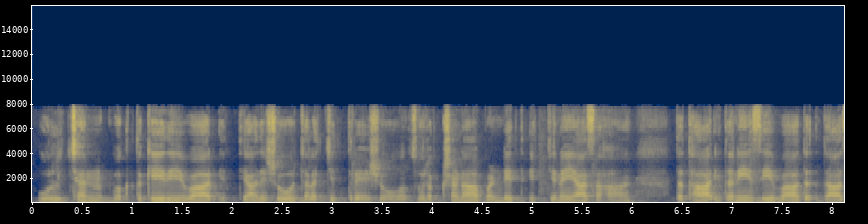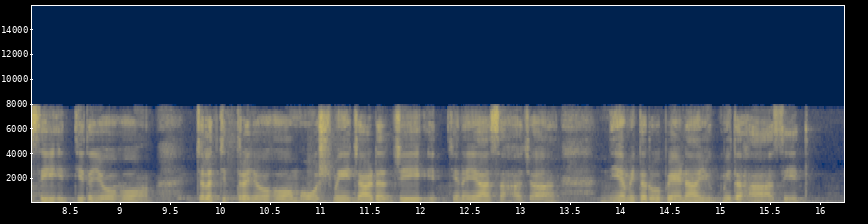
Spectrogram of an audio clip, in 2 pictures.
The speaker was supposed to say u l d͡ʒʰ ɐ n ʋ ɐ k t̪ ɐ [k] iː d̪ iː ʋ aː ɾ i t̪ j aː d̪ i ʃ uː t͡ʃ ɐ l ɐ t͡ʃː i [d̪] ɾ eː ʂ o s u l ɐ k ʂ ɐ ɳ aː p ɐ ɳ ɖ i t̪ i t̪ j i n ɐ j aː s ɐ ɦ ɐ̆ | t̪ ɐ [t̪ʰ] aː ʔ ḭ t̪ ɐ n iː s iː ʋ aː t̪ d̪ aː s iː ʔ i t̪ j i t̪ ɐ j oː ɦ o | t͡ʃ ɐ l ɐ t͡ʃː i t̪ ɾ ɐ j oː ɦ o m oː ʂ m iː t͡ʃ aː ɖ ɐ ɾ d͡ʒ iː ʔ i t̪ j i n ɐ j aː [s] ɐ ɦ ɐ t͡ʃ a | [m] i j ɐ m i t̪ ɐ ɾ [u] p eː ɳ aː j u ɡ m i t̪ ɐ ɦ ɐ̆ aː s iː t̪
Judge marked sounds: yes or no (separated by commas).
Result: yes, no, yes, yes, no, no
